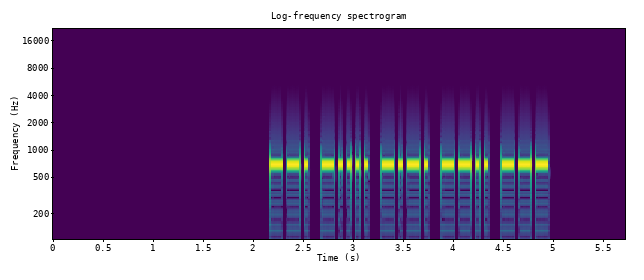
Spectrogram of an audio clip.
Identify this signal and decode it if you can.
Morse code, heard as a keyed tone, about 27 wpm, 700 Hz. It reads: G6CZO
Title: DXCC-100 Call Signs - 5 Characters - 28wpm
